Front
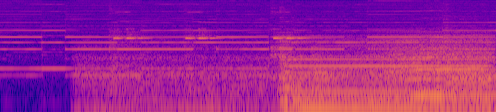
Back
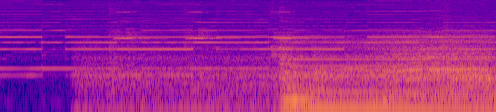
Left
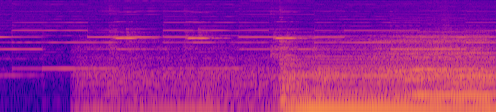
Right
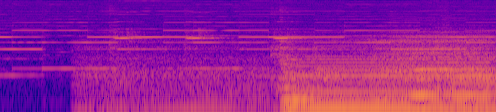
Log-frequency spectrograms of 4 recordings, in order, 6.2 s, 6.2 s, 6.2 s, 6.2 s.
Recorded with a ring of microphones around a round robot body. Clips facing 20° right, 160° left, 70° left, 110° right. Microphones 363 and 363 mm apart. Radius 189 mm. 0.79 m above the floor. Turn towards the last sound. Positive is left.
turn(degrees=65)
